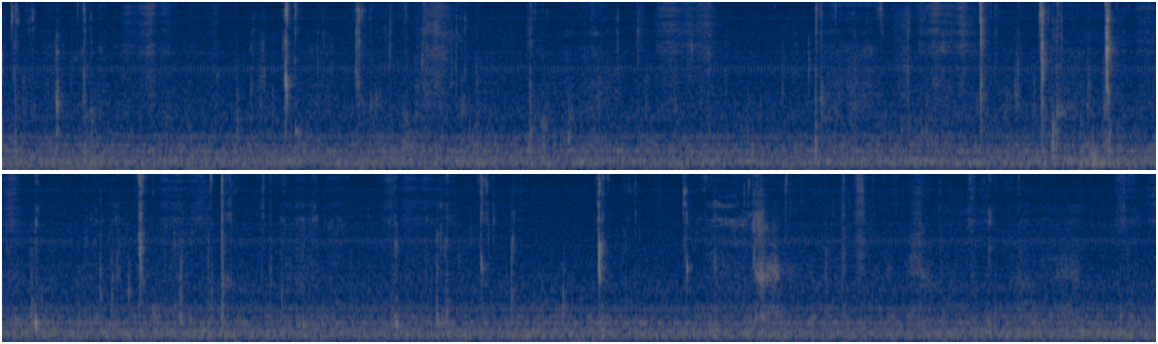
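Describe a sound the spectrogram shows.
A middle-aged man chews and smacks his lips close by.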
